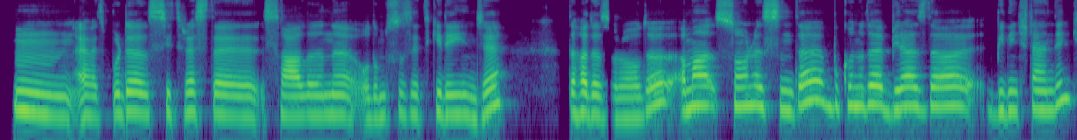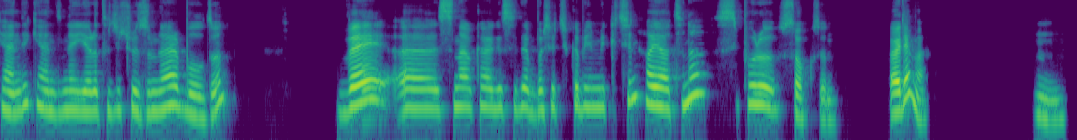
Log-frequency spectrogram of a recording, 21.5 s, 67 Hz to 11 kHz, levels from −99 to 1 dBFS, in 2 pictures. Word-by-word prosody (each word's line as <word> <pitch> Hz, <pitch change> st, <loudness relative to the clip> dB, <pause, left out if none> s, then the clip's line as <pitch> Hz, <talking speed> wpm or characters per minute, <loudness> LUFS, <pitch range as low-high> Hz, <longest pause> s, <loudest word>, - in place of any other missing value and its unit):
Hımm, 180 Hz, -5 st, +1 dB
evet 165 Hz, -1 st, -2 dB
burada 185 Hz, 0 st, +1 dB
stres 190 Hz, +1 st, -3 dB
de 170 Hz, -3 st, 0 dB
sağlığını 170 Hz, 0 st, -1 dB
olumsuz 170 Hz, +3 st, -7 dB
etkileyince 175 Hz, +6 st, -2 dB, 0.6 s
daha 190 Hz, -1 st, +3 dB
da 175 Hz, -1 st, +1 dB
zor 160 Hz, -1 st, -7 dB
oldu 185 Hz, +12 st, -1 dB
ama 235 Hz, +3 st, +3 dB
sonrasında 235 Hz, +3 st, +1 dB
bu 230 Hz, -, -6 dB
konuda 235 Hz, -2 st, +1 dB
biraz 225 Hz, 0 st, +1 dB
daha 230 Hz, 0 st, +2 dB, 0.2 s
bilinçlendin. 200 Hz, -, -2 dB
Kendi 210 Hz, -1 st, -1 dB
kendine 205 Hz, -3 st, -2 dB
yaratıcı 195 Hz, 0 st, -1 dB
çözümler 205 Hz, +2 st, +1 dB
buldun. 185 Hz, -, -2 dB, 1.0 s
Ve, 270 Hz, +8 st, +7 dB
ııı, 215 Hz, 0 st, +2 dB
sınav 220 Hz, +1 st, -1 dB
kaygısıyla 215 Hz, -2 st, -3 dB
başa 205 Hz, +2 st, -3 dB
çıkabilmek 220 Hz, +1 st, -5 dB
için 295 Hz, +7 st, -3 dB
hayatına 245 Hz, -, +4 dB
sporu 240 Hz, -6 st, +1 dB
soktun. 150 Hz, -6 st, -5 dB, 0.5 s
Öyle 190 Hz, -, +8 dB
mi? -, -, -2 dB, 1.1 s
Hıı. 150 Hz, -3 st, -6 dB
205 Hz, 105 wpm, -24 LUFS, 180-230 Hz, 1.1 s, Öyle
